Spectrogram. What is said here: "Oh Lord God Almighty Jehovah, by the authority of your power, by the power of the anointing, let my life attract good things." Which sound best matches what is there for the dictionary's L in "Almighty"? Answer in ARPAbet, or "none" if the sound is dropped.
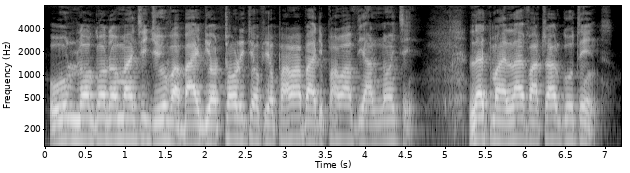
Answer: none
